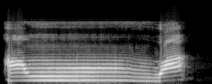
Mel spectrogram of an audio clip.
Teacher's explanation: اور یہاں پر ادغام ہوگا دو زبر کی تنوین کا واو کے ساتھ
